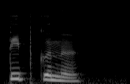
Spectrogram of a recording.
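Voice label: "тіпкыны", Komi, female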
